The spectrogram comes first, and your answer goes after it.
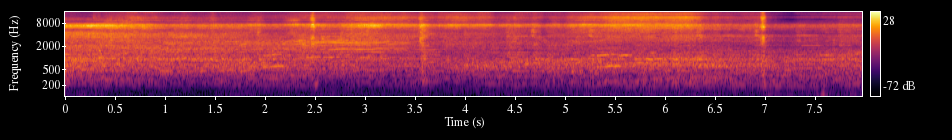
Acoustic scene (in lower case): car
